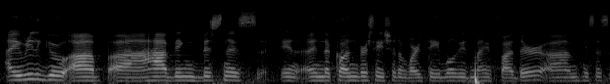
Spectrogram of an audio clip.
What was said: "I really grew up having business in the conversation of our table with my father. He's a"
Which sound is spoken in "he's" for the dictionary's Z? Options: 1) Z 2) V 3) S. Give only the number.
3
